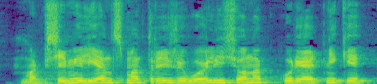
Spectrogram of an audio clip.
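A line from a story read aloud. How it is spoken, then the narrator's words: Shout. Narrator (Russian): закричал голос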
